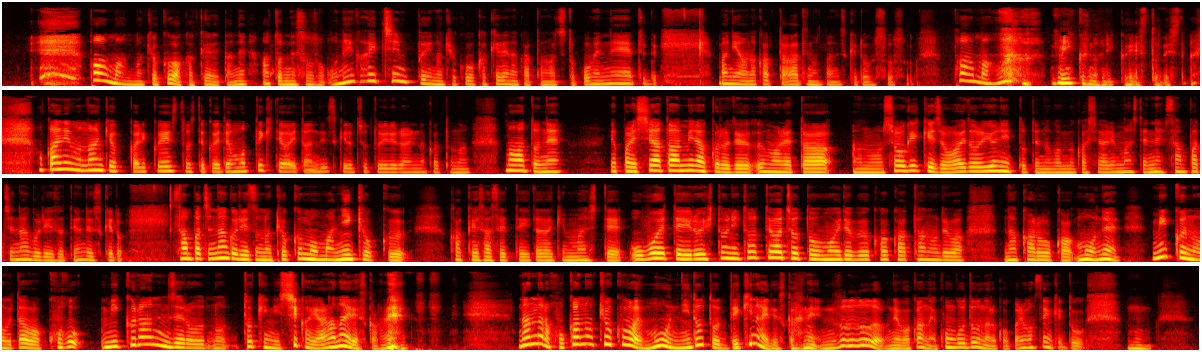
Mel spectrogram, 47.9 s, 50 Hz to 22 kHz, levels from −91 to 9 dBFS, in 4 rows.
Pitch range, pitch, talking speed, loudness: 155-220 Hz, 180 Hz, 420 characters per minute, -25 LUFS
